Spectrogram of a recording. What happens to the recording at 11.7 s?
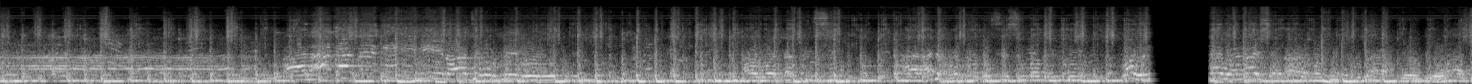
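At 11.49 s the sound stalls in a call audio freeze until 12.11 s. The last bit of sound is stretched briefly, then there's roughly half a second of silence. Most likely packets got held up and the jitter buffer ran dry, so about 0.6 s of gap was inserted and the audio resumes where it stopped with nothing lost.

Underneath that, there's USB whine running through the whole clip, a fixed-pitch tone on a 1 kHz spacing that is strongest at 9 kHz and sits around 35 dB below the signal. It's the bus's 1 ms frame activity leaking into the audio through power or ground.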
